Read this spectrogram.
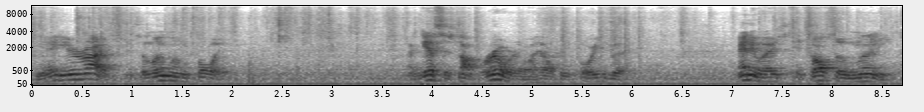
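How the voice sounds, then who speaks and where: A man's voice: mid-range voice, expressive, moderate pace, long pauses, distant mic, a little hiss or hum. A man hosting a home cooking video, folksy and rambling as he talks to his viewers. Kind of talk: casual cooking vlog. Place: home kitchen. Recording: echoey room, voice from off the mic.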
